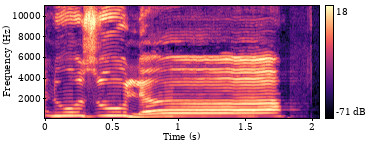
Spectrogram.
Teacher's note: نزولا زا میں تھوڑی سی شدت رہنی چاہیے اور لام کی ایک زبر کو ادا کریں گے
